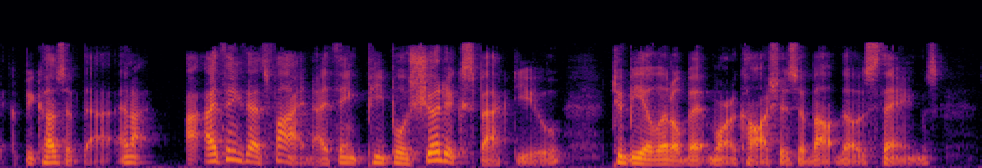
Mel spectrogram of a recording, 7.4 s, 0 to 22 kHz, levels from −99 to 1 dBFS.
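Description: No faults found in the speech, and the Bluetooth mSBC headset path is operating normally.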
